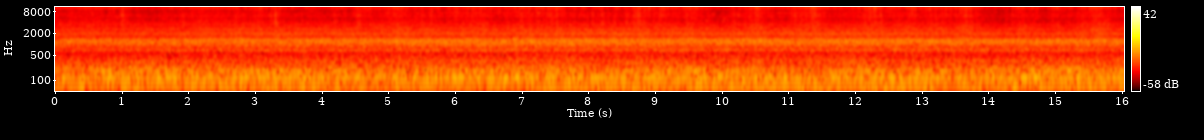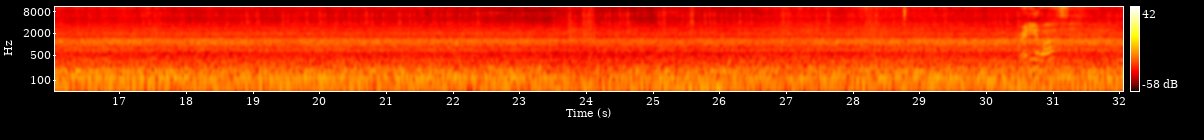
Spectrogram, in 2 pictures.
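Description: A car driving steadily, heard from inside the cabin: an even, low rumble of engine and road noise.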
